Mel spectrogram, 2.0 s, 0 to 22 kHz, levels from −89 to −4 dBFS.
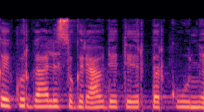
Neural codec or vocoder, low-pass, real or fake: none; 10.8 kHz; real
